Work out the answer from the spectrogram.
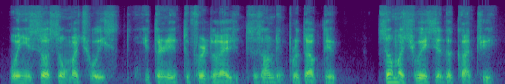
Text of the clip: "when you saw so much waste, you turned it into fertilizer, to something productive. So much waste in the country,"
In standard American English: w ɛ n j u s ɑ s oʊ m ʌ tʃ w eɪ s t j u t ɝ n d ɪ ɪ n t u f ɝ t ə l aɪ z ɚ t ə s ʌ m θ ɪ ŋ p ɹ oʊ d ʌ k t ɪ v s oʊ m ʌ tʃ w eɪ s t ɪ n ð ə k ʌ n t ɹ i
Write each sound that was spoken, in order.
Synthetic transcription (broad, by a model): w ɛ n j u s ɑ s oʊ m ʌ tʃ w eɪ s t j u t ɝ n d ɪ ɪ n t u f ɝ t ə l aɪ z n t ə s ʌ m t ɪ ŋ p ɹ oʊ d ʌ k t ɪ v s oʊ m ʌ tʃ w eɪ s t ɪ n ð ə k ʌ n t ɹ i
